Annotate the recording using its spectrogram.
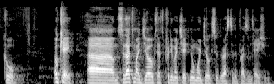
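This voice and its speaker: Speaking in front of a crowd at an event space, this guest speaker at a startup workshop talks quickly in a mid-range voice. His lecture is relaxed, self-deprecating, and peppered with fillers.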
